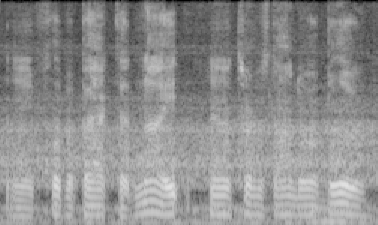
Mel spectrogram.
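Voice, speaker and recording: A man giving a casual, plain-spoken product demonstration as a private seller, in an unhurried, informal way. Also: low-pitched. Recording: noisy home video, steady background noise.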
